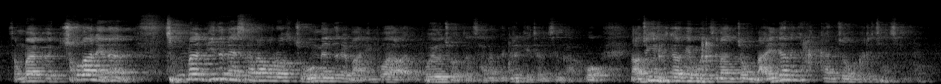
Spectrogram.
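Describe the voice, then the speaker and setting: A man talks at a fairly quick pace with very wide pitch swings. Noticeable background noise and audible room echo surround his voice. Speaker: pastor. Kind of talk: Bible study lecture. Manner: fast.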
